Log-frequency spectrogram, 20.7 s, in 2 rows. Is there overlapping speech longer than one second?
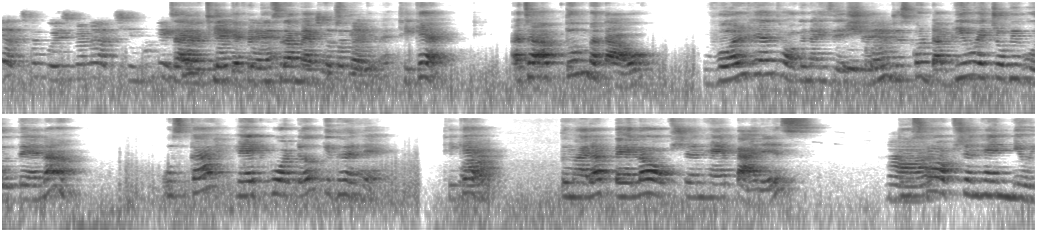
Yes, from 1.8 s

